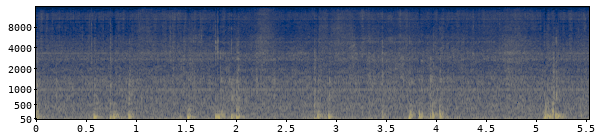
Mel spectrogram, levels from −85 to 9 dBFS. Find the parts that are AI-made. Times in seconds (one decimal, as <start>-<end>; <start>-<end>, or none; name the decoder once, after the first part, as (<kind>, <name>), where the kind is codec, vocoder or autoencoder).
1.8-4.6 (codec, DAC)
